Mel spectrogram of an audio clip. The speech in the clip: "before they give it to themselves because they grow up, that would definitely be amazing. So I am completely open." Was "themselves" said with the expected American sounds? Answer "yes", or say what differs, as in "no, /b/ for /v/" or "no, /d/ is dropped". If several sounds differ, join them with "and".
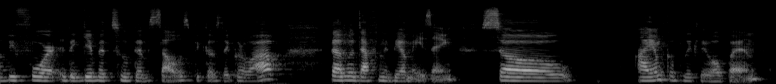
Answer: yes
